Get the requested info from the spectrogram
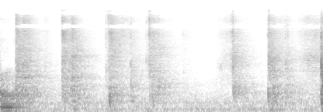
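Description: Tarot cards being handled and shuffled: a few light, separate card flicks and rustles.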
